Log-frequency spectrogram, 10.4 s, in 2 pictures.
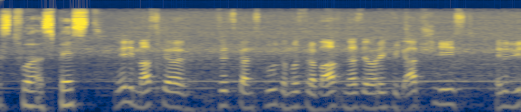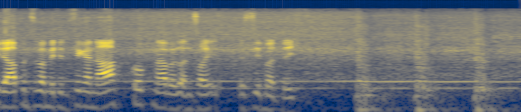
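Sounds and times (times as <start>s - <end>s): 
speech: 0.0s - 9.0s
asbestos dust extraction unit knocking loudly: 8.7s - 10.4s.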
